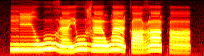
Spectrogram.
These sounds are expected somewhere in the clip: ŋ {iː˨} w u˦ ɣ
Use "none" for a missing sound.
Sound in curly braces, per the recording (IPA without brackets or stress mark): iː˧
